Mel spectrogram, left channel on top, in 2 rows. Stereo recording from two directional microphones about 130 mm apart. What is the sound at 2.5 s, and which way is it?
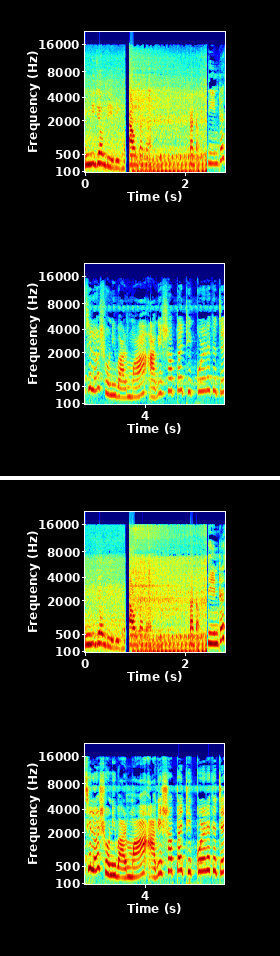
Speech, 55° right (ahead or behind).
